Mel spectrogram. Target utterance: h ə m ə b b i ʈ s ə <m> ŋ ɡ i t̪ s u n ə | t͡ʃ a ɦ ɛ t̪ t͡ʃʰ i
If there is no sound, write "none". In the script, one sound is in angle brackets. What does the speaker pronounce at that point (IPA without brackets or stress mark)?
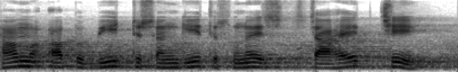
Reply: none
